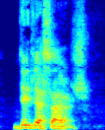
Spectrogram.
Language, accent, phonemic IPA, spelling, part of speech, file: French, Canada, /de.ɡla.saʒ/, déglaçage, noun, LL-Q150 (fra)-déglaçage.wav
- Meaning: deglazing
